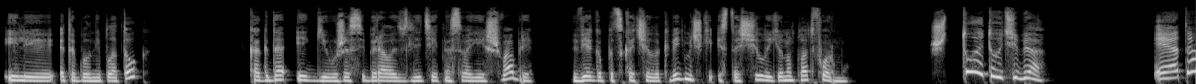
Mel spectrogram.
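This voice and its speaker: A woman narrating a children's storybook in clear, expressive storytelling. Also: lowish voice, normal speed, no echo, clean studio sound. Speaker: audiobook narrator.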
